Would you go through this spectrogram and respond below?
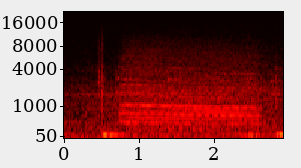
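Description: A train in Train Sim World 2's Boston Sprinter route sounds a long, steady multi-tone horn blast, moderately loud over low rumbling, with brief clacks at its start and end.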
